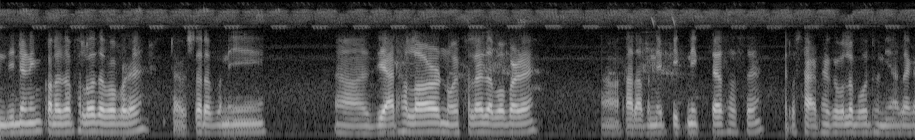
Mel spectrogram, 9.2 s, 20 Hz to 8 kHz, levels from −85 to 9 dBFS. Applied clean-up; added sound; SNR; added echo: none; Cricket + Bird; 20 dB; none.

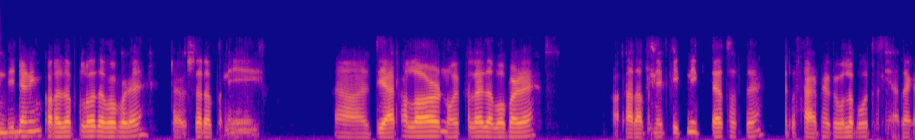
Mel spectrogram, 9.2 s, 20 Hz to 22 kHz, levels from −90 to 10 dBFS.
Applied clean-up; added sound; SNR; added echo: neural diffusion model UNIVERSE++.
